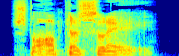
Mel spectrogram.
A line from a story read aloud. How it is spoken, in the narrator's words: Beric growled at the driver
